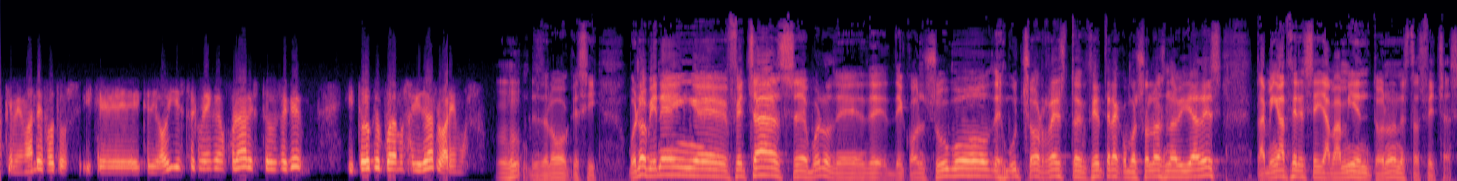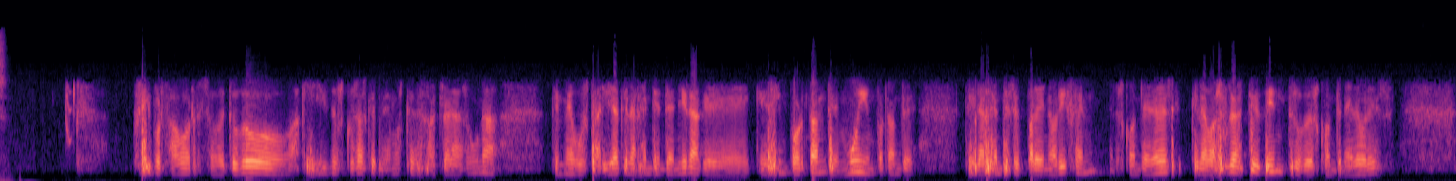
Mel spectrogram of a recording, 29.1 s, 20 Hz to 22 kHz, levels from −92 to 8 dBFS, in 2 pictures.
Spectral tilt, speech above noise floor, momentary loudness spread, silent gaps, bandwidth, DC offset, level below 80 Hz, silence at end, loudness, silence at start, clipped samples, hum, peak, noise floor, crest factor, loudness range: -4.5 dB/octave; 43 dB; 17 LU; none; 14 kHz; under 0.1%; -56 dBFS; 0.05 s; -19 LUFS; 0.05 s; under 0.1%; none; -2 dBFS; -63 dBFS; 18 dB; 9 LU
